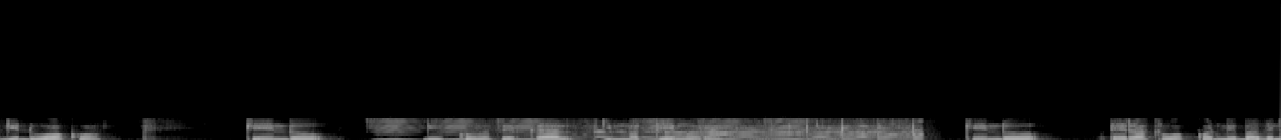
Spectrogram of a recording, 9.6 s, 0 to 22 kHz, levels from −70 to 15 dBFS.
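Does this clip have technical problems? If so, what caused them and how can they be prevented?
No, there are no technical problems to address; the only background noise sits about 49 dB below the speech and belongs to the room rather than the recording chain.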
